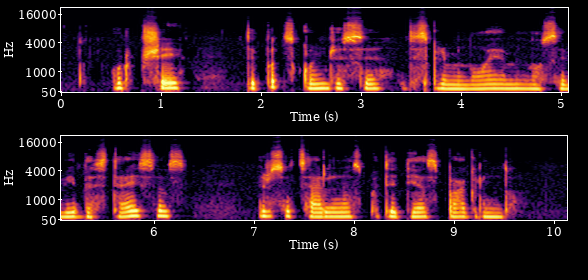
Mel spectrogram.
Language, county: Lithuanian, Vilnius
